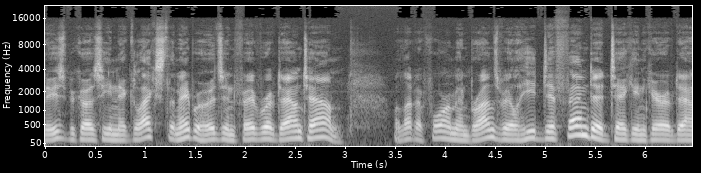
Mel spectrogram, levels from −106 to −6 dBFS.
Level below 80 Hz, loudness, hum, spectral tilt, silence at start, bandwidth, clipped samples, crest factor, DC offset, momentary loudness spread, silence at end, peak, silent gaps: -62 dBFS; -21 LUFS; none; -3.5 dB/octave; 0 s; over 20 kHz; under 0.1%; 18 dB; under 0.1%; 11 LU; 0 s; -2 dBFS; none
